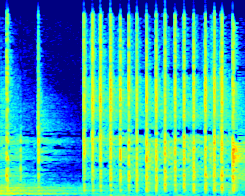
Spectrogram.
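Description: A single sharp click, then from a little under a second in a fast, even run of sharp clicks, about nine a second.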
